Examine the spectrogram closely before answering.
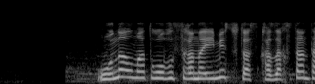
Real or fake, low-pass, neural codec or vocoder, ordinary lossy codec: real; 7.2 kHz; none; none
